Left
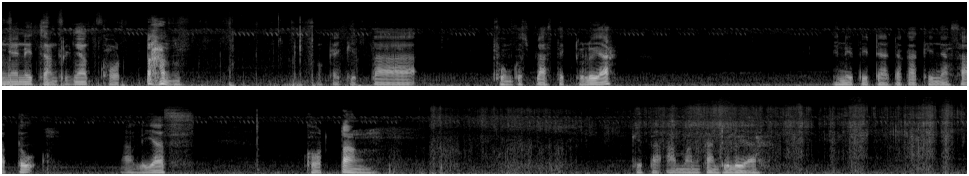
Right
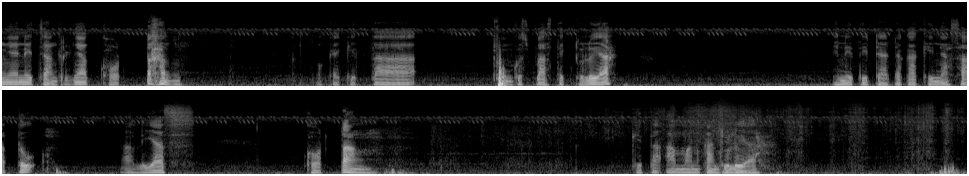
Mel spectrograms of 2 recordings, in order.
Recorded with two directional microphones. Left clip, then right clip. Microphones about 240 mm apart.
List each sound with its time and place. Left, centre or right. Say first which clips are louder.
0.0 s speech: even; centre
3.2 s speech: right 3 dB; right
8.3 s speech: right 1 dB; right
12.6 s speech: even; right
15.9 s speech: right 2 dB; right
18.7 s crumpling: left 5 dB; centre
